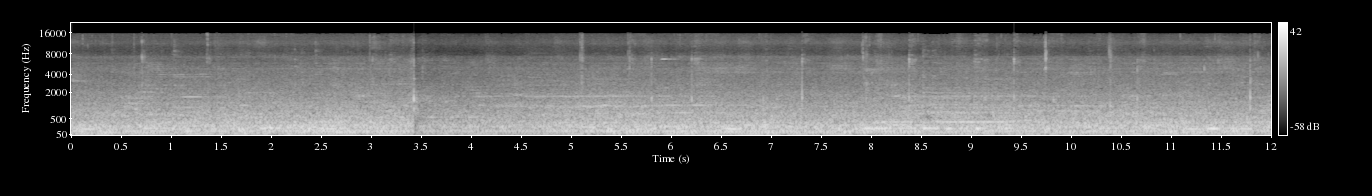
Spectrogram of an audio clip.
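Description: Loud, steady background din of a busy eatery: music playing over indistinct voices and general noise, with a short dip in loudness a few seconds in.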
